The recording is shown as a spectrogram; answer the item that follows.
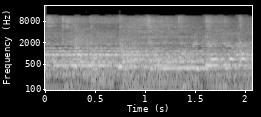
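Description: Loud live Latin group music: several held, choir-like voices over keyboard, with congas in the band.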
